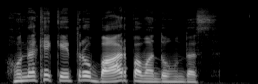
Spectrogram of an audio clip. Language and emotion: Sindhi, neutral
